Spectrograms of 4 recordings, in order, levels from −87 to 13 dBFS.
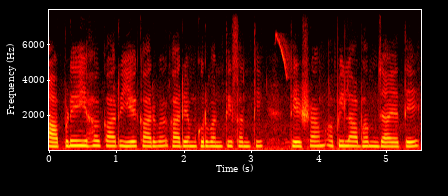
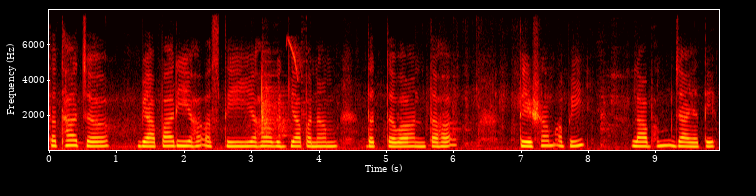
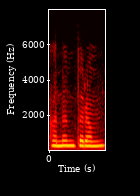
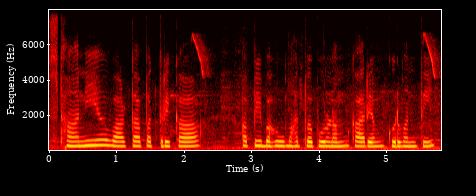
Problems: background sounds at intervals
